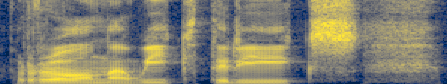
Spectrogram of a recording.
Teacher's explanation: If you're saying it faster together, the ma would definitely be short.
